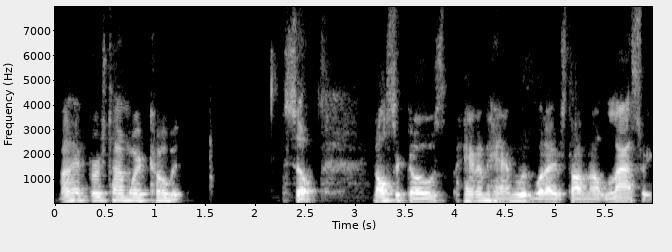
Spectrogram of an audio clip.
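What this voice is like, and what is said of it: Sick-sounding voice. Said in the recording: “As you can probably hear from my voice, I am sick.”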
